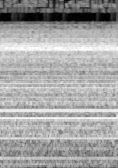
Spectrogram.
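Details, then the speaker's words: TTBit LTC USB Litecoin miner stock sleeve-bearing cooling fan after a couple of weeks of use: loud, steady high-pitched whine with a hissy edge from the worn bearing; the fan is replaced. "so after a couple of weeks of use they get very noisy as you can hear from this one"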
